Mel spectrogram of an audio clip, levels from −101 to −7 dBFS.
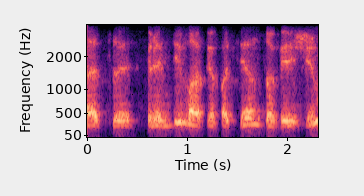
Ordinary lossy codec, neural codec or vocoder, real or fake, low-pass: Opus, 16 kbps; vocoder, 22.05 kHz, 80 mel bands, HiFi-GAN; fake; 3.6 kHz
